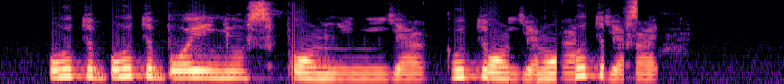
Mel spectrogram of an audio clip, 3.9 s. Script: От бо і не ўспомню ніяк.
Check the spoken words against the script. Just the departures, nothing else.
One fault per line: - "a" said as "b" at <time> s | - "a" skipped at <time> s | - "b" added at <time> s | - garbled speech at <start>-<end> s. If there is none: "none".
- "от" added at 0.6 s
- garbled speech at 2.2-3.3 s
